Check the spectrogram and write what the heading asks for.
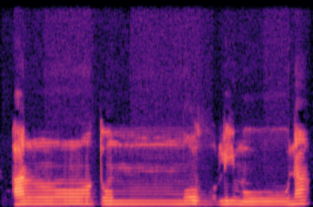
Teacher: اور میم ساکن کے بعد دوسری میم ہے تو اس میں ادغام شفوی ہو رہا ہے، یعنی میم ساکن میں ہم نے غنہ کیا ہے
